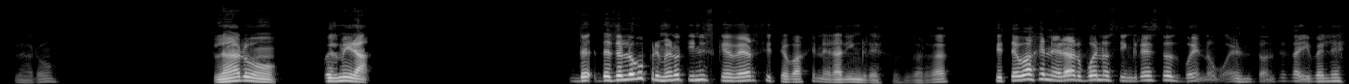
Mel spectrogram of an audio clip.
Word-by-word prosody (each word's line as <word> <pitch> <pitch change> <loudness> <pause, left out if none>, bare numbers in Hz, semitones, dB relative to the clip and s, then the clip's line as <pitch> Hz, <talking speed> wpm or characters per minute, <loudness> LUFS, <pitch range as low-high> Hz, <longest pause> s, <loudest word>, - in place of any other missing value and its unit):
Claro. 105 +6 -22 1.6
Claro. 135 - +3 0.4
Pues 150 -1 +1
mira. 155 -8 +5 2.0
De 160 +4 +1
desde 190 +5 +5
luego, 240 +6 +4
primero 200 0 +1
tienes 205 0 -4
que 170 -2 -1
ver 175 +3 +2
si 180 -1 -11
te 140 -3 -8
va 125 0 -3
a - - -10
generar 120 -4 -7
ingresos, 100 -5 -10
¿verdad? 110 +7 -11 0.4
Si 160 - -1
te 185 +5 0
va 220 +4 +6
a - - +1
generar 210 -3 +1
buenos 205 0 -1
ingresos, 190 +2 -4
bueno, 155 +4 -10
entonces 135 +3 -16
ahí 155 - -8
vele 145 +2 -8
155 Hz, 130 wpm, -21 LUFS, 125-195 Hz, 2.0 s, va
